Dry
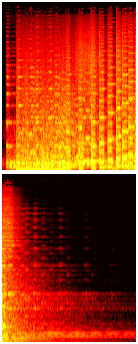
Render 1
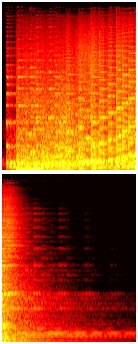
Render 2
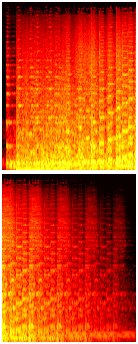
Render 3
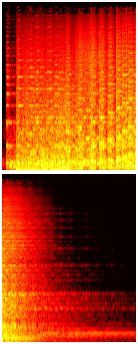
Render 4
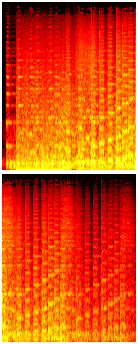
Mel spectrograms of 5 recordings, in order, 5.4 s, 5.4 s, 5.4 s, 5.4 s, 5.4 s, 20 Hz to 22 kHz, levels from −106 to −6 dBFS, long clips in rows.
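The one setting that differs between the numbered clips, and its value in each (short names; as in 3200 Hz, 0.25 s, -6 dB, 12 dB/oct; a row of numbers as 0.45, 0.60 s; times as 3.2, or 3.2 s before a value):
feedback echo, time: 72, 560, 206, 1195 ms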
